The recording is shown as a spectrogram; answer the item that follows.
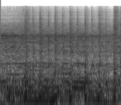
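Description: Hardcore punk band playing live: distorted guitar and bass over fast drumming with repeated cymbal hits. The band comes in loud right at the start.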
